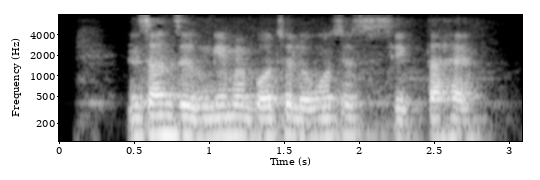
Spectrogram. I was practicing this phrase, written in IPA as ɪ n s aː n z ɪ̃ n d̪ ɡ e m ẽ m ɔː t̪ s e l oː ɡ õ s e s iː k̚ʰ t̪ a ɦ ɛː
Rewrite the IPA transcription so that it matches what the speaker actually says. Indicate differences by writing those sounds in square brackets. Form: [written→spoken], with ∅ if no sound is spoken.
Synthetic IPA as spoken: ɪ n s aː n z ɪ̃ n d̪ ɡ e m ẽ [m→b] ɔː t̪ s e l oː ɡ õ s e s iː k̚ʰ t̪ a ɦ ɛː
